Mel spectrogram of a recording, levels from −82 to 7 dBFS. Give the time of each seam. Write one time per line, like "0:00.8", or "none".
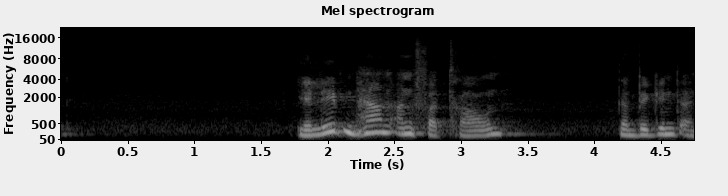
0:02.2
